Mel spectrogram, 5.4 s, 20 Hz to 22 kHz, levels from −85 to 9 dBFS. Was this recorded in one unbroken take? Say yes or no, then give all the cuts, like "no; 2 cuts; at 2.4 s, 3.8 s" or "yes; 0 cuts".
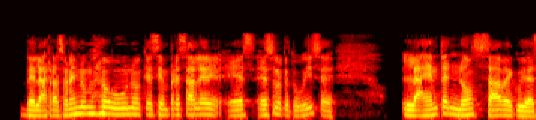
yes; 0 cuts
